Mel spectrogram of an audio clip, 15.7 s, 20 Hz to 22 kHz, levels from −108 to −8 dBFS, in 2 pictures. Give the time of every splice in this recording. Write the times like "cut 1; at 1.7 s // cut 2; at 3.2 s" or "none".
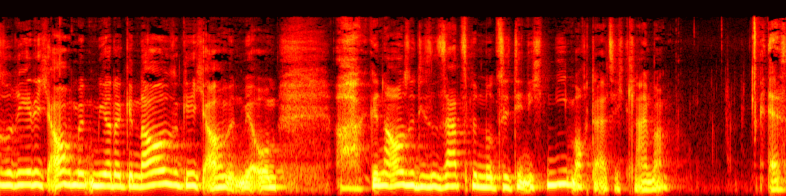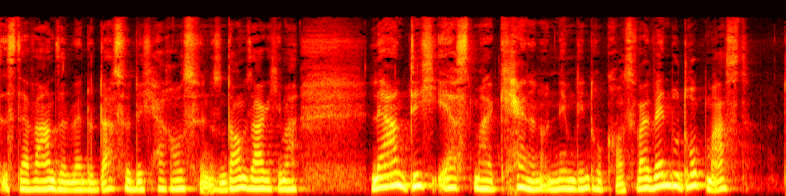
none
